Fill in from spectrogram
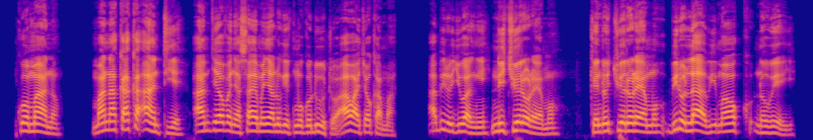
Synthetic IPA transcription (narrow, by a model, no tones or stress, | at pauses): kwomanɔ | manakakaʔantjeand͡ʒɛhɔvaɲasajemaɲaloɡikmok̬oduto̰ʔa̰wat͡ʃɔkama̰ | abiɾod͡ʒaŋɪnɪt͡ʃweɾoɾɛmɔ | kendot͡ʃweɾoɾɛmɔbiɾolawimaɔknowejḭ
